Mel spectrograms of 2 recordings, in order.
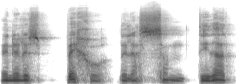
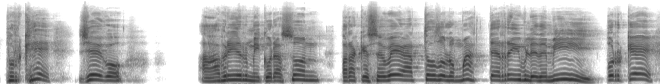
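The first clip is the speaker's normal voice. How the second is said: preaching at full force; 10 semitones higher, 6 dB louder than usual. Acted. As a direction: proclaim it to the whole church. Preaching climax.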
